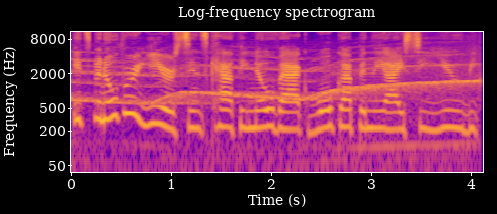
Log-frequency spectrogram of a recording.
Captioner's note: sirens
